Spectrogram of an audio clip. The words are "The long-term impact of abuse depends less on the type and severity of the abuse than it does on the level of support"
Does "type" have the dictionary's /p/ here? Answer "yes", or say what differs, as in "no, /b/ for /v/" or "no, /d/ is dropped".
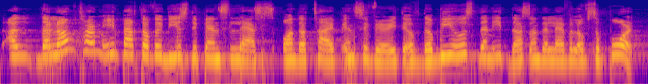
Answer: yes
